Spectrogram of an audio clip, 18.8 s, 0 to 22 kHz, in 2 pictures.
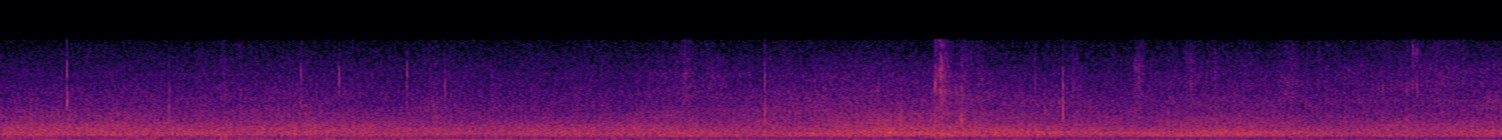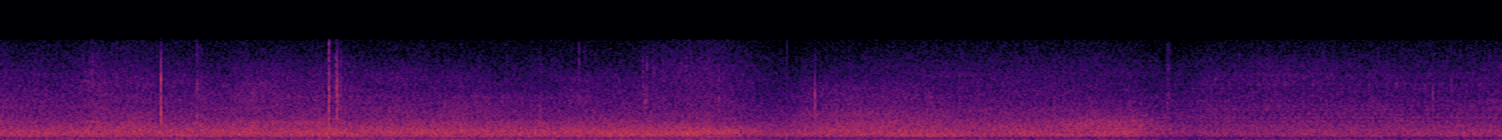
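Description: Mercedes-Benz E320's 3.2-litre V6 idling steadily, a low even hum heard from outside the car, growing a little fainter over the last few seconds.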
